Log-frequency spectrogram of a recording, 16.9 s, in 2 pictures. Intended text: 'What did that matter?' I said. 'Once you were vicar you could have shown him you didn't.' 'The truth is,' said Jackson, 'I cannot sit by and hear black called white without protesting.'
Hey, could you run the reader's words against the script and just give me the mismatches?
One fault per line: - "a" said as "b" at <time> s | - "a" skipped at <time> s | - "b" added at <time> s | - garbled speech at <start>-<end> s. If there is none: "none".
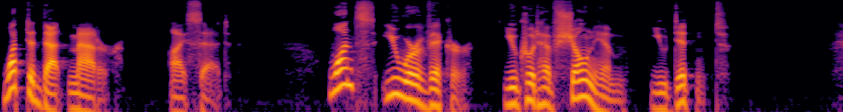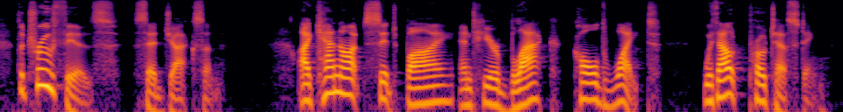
none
